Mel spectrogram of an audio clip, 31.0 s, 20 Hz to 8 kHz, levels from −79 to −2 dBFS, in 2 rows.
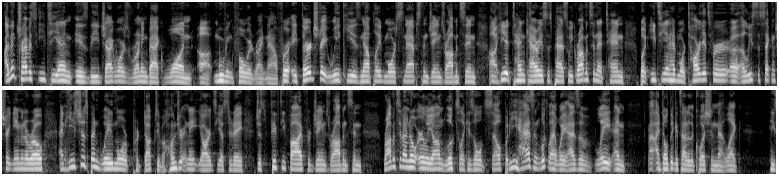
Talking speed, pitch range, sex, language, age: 195 wpm, 130-155 Hz, male, English, 20-39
